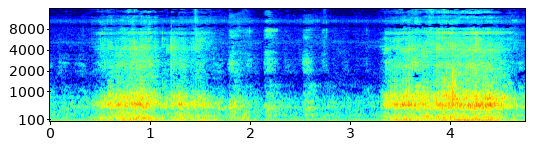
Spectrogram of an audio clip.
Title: snoring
